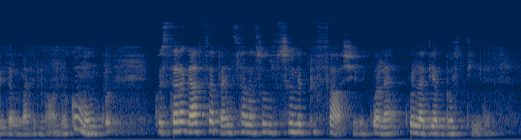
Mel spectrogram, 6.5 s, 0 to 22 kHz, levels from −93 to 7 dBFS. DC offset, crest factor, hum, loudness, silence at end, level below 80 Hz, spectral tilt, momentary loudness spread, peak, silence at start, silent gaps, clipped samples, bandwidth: under 0.1%; 20 dB; none; -40 LUFS; 0.35 s; under -90 dBFS; -5.5 dB/octave; 18 LU; -20 dBFS; 0 s; none; under 0.1%; 12 kHz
